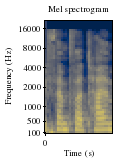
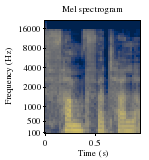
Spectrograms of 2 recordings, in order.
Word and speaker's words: Femme Fatale: dass ich gerne die Femme Fatale mache, aber man spricht's Femme Fatale aus. Man schreibt es zwar Femme, aber es wird Femme Fatale ausgesprochen.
